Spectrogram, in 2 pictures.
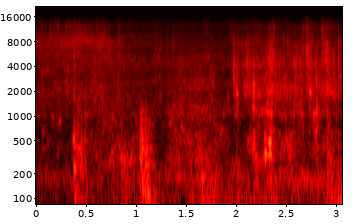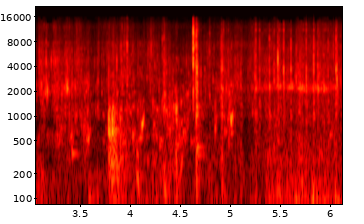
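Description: Small fishing boat on the water: a low rumble with water sloshing against the hull, and scattered knocks and clicks of fishing gear on board. The sharpest click comes about four and a half seconds in.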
